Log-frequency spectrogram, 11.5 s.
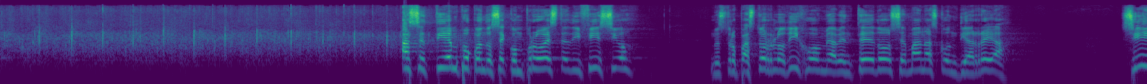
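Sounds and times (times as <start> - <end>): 
audience applauding: 0.0 - 4.2
speech: 4.0 - 6.4, 7.1 - 10.2, 11.2 - 11.4.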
